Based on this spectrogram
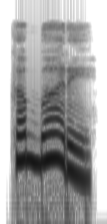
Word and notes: ಘಾಬರಿ: Kannada

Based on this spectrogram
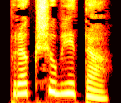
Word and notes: ಪ್ರಕ್ಷುಭಿತ: prakṣubhita

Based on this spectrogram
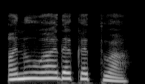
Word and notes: ಅನುವಾದಕತ್ವ: anuvādakatva

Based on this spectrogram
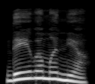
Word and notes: ದೇವಮನ್ಯ: dēva manya

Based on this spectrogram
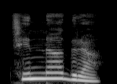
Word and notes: ಚಿನ್ನಕಾರ: Kannada

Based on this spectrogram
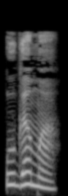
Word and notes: ಉಗಮ: Kannada

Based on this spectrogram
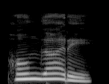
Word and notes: ಹೊಂಗಾರೆ: hongāre

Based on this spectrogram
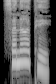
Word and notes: ಸ್ನಾತೆ: snāte

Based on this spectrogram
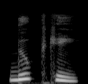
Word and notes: ದುಃಖಿ: kannada

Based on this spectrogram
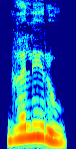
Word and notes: ಘಲಿರು: ghaliru

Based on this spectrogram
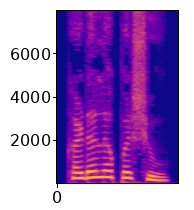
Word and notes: ಕಡಲಪಶು: kaḍala paśu

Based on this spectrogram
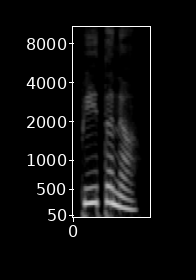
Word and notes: ಪದಿನ್: padin

